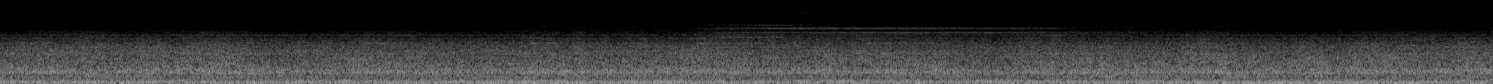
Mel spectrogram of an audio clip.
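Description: Freight train of crude oil tank cars rolling steadily past, a continuous heavy rumble of wheels on rail. A faint high squeal comes in about seven seconds in and lasts some three seconds.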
